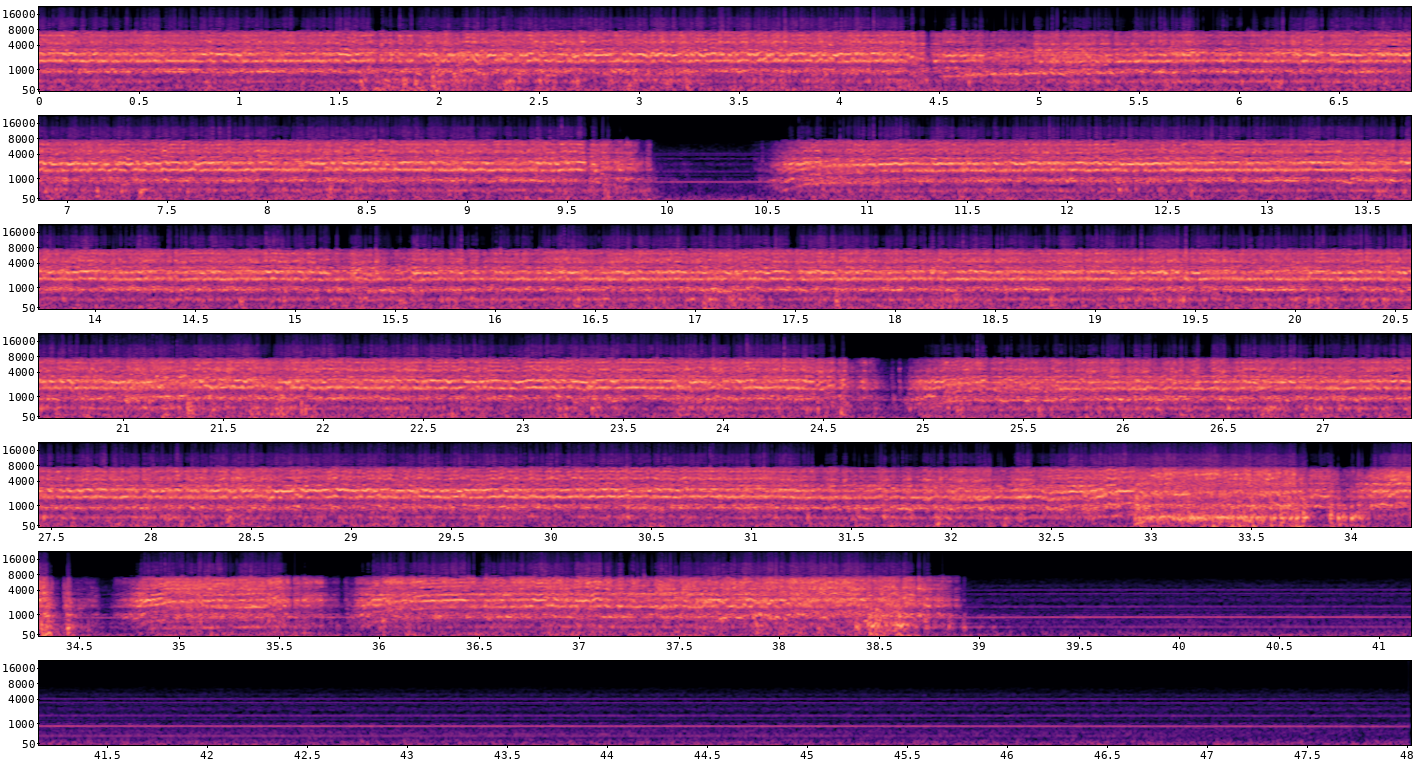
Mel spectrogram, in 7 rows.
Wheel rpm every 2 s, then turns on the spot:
230, 220, 190, 220, 210, 130, 230, 230, 230, 230, 240, 230, 160, 220, 220, 230, 230, 120, 190, 140, 0, 0, 0, 0.
none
